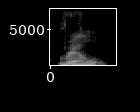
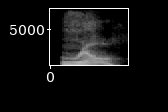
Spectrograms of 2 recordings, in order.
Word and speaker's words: Rhyl: Yes, that's how you say it. Cuz I can see you staring at the word saying, "How do I say that?" Rhyl. Rhyl. Rhyl, like thrill but without the th.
